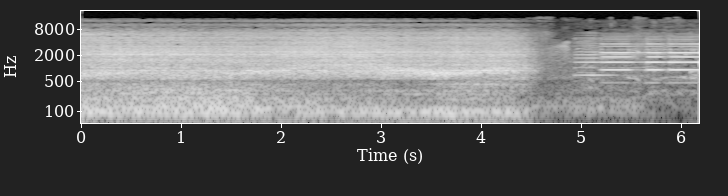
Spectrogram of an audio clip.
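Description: Loud live stage music through a PA: a dense, clashing percussion-heavy wash over a pulsing beat, which cuts off about four and a half seconds in. A melody of clean, held notes on an electronic keyboard then starts.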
